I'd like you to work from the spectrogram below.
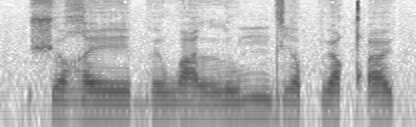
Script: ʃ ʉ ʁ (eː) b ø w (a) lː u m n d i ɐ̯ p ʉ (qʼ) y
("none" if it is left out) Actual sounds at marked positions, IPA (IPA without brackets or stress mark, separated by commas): eː, ɑ, qʼ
